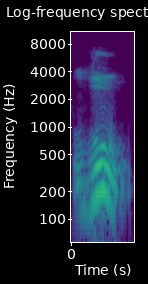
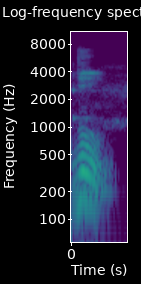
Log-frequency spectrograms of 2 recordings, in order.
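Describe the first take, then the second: First: The syllable is heavy, with lips pushed forward. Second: The syllable is plain, with lips not pushed out. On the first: The speaker calls it wrong. "Jangan zu. Kalau monyong itu berarti to yang dikasih titik" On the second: The speaker calls it right. "makhrajnya ujung lidah menyentuh ujung gigi seri atas"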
